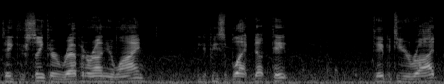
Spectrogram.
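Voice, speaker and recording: A man's voice: medium pitch, fairly even intonation, quick pace, pushed and bright. Brief: middle-aged man, plain folksy how-to talk, recorded from a few feet off outdoors, faint boat hum. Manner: plain, folksy, step-by-step instructions. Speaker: fishing guide. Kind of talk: casual how-to demonstration. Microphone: camera mic from a few feet away. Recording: distant outdoor camera audio with faint boat noise.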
